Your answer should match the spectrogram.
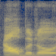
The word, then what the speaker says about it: Albedo: there is a pattern and albedo is completely unstressed which is why it sounds wrong yeah it's not something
